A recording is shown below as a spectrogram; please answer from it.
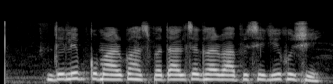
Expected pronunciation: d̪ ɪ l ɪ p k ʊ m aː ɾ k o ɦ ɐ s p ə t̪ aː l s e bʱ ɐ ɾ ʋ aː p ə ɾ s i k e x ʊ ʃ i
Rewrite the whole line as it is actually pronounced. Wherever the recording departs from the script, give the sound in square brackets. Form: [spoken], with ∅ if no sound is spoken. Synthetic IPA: d̪ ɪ l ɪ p k ʊ m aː ɾ k o ɦ ɐ s p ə t̪ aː l s e [ɡʱ] ɐ ɾ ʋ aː p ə [∅] s i k [i] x ʊ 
